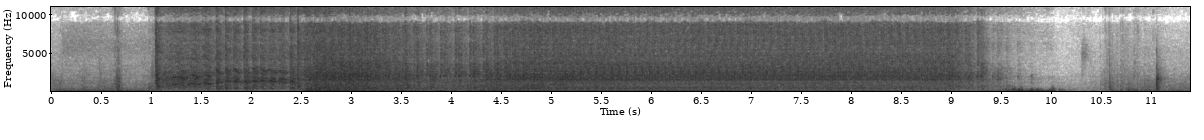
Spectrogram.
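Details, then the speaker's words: Crown Vic engine in a C20 frame swap, first start, up in the air: a loud, fast metallic clatter like a bag of bolts. An oil galley plug from the back of the head was fitted in the wrong place, so the timing chain tensioner got no oil pressure and the chain guide broke. "So, the tensioner was getting no oil pressure and it broke the old guide and rattled around like a bag of bolts."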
